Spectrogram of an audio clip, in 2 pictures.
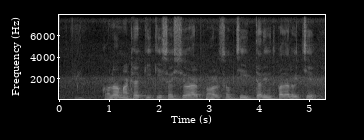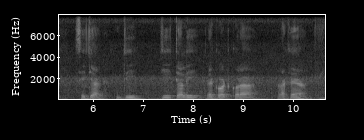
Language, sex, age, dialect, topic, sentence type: Bengali, male, 18-24, Jharkhandi, agriculture, statement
